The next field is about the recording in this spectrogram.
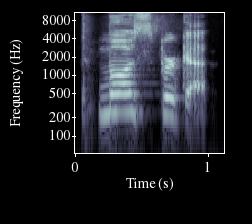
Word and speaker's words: Moosbrugger: But Freya, not Moosbrugger, not Moose. – Moosbrugger.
